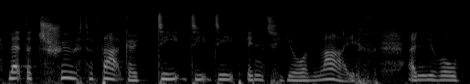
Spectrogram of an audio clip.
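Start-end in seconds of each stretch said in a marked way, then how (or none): none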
